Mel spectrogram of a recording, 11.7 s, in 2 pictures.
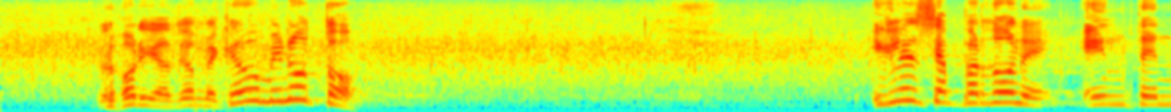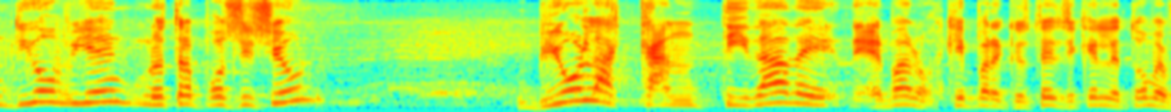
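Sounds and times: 
audience clapping: 0:00.0 - 0:07.4
speech: 0:00.5 - 0:02.0, 0:04.4 - 0:07.6, 0:08.4 - 0:11.6.

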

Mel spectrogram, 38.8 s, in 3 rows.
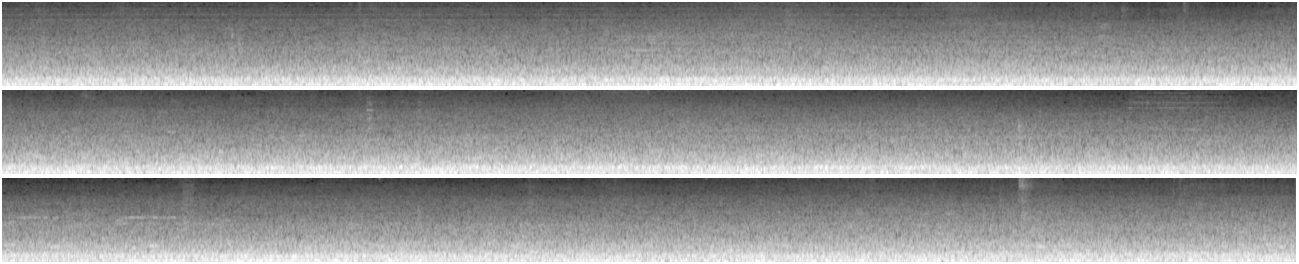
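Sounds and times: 
Midtown Manhattan city sounds at night through an open window: 0:00.0 - 0:38.8.

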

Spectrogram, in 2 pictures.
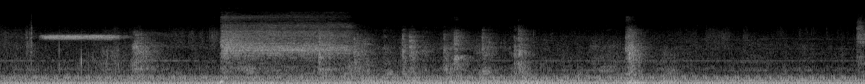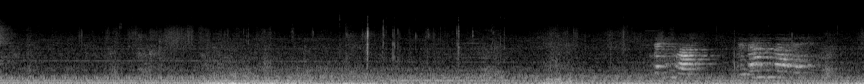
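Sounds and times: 
Ibara Railway train running: 0:00.0 - 0:17.2
short beep: 0:00.4 - 0:01.3
hissing burst: 0:02.2 - 0:03.6.

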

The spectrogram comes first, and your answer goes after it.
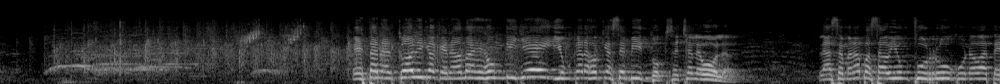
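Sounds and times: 
audience applause: 0:00.2 - 0:05.6
speech: 0:03.5 - 0:07.5, 0:08.2 - 0:09.9.

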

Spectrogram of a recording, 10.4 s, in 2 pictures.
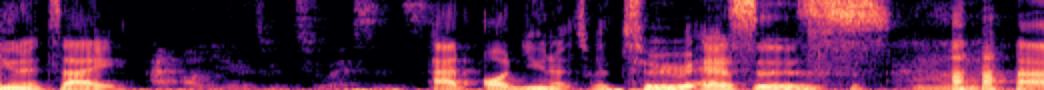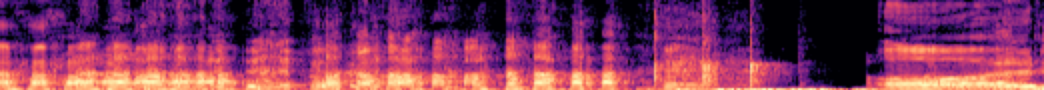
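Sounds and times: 
speech: 0:00.0 - 0:00.7, 0:02.2 - 0:09.0, 0:09.6 - 0:10.4
laughter: 0:04.2 - 0:09.0
hand clap: 0:08.4 - 0:09.4.

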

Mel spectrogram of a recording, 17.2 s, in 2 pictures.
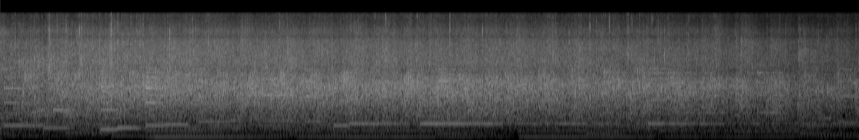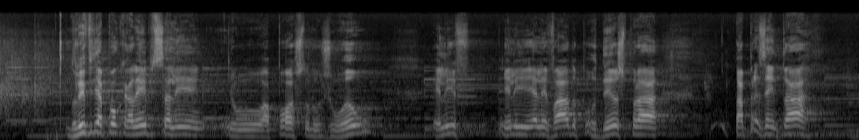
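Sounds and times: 
audience applause: 0:00.0 - 0:09.2
speech: 0:09.3 - 0:15.4, 0:16.0 - 0:16.8.

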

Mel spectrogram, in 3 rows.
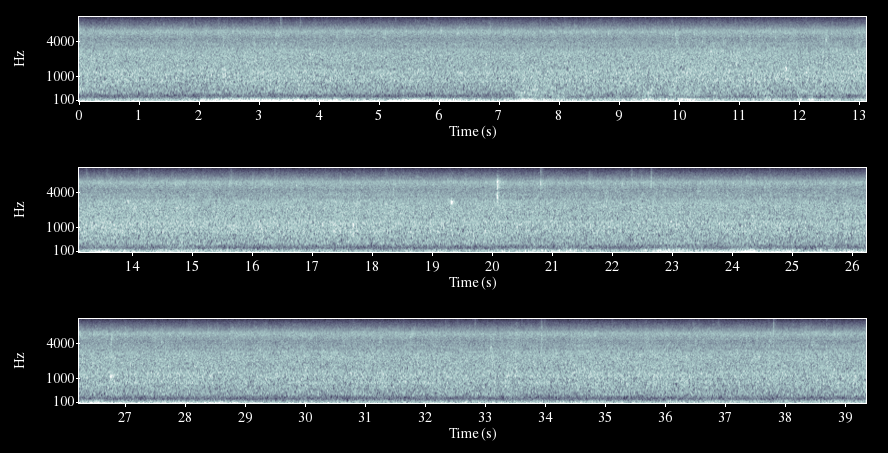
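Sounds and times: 
rain in an East Texas thunderstorm: 0:00.0 - 0:39.3
slow rolling thunder in East Texas: 0:05.3 - 0:10.9.

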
